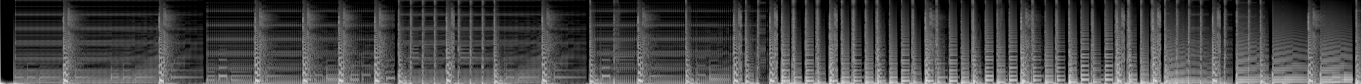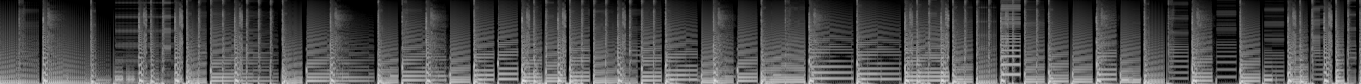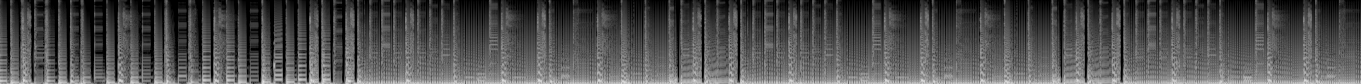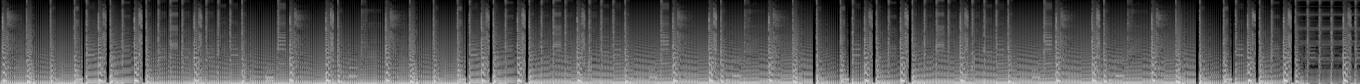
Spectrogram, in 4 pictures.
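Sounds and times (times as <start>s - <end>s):
untz beat on a MOS6581R4 chip: 1.6s - 54.4s.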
